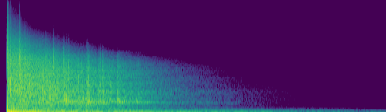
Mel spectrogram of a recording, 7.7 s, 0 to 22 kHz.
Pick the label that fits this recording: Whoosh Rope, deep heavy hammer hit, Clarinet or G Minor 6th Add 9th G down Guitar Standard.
deep heavy hammer hit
